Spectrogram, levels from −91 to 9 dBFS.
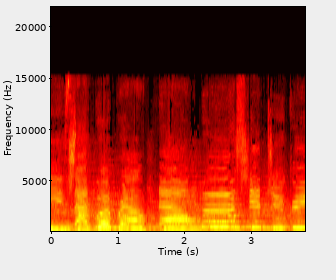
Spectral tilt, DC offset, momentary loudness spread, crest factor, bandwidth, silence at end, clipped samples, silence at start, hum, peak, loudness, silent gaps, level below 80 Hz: -4.5 dB/octave; under 0.1%; 6 LU; 14 dB; 15.5 kHz; 0 s; under 0.1%; 0 s; none; -4 dBFS; -18 LUFS; none; -56 dBFS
